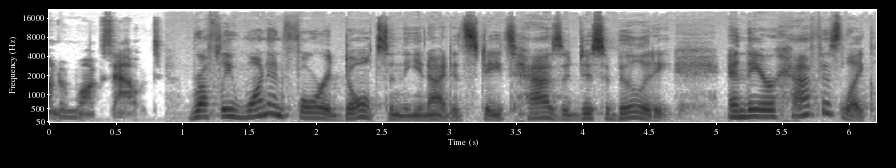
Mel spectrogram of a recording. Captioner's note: voice-over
